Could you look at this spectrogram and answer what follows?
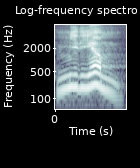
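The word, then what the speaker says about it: מרים: menos sofreram mudanças foram Maria que na verdade é Miriam com m mudo no final Rei Davi que na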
